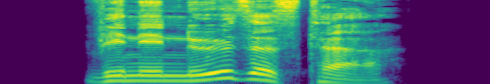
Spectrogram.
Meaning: inflection of venenös: 1. strong/mixed nominative masculine singular superlative degree 2. strong genitive/dative feminine singular superlative degree 3. strong genitive plural superlative degree
- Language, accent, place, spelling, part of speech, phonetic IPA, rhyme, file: German, Germany, Berlin, venenösester, adjective, [veneˈnøːzəstɐ], -øːzəstɐ, De-venenösester.ogg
